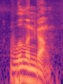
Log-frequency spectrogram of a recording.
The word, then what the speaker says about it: Wollongong: Wollongong.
